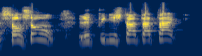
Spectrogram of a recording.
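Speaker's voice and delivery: high, fast alarmed cry. Acted. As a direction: sound the alarm, high and quick. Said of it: "elle s'écria". (cri d'alerte aigu et rapide)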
